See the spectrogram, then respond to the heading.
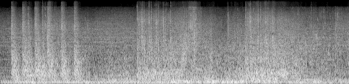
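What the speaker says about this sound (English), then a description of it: "the German gun fires accurately up to a kilometre" A WWII half-track's mounted machine gun fires long, loud, close bursts of rapid shots that merge into a continuous roar, with rolling booms beneath the rattle.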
